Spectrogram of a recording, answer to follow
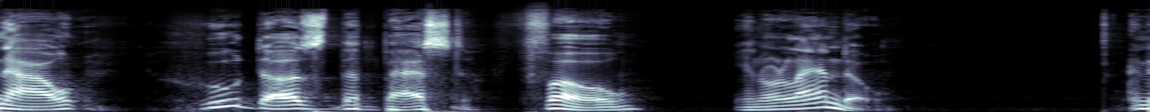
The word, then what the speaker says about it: pho: And I know I say it wrong. I just say it the way it say it. People they'll say, it's pho.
